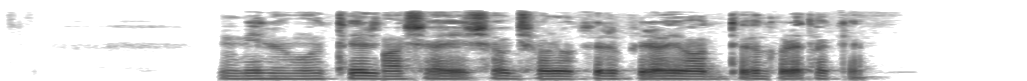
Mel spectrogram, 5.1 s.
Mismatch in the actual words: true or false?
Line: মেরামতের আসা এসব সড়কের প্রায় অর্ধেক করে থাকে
false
